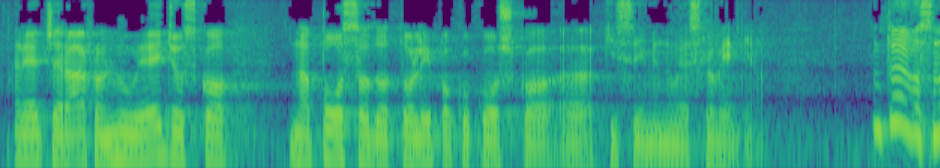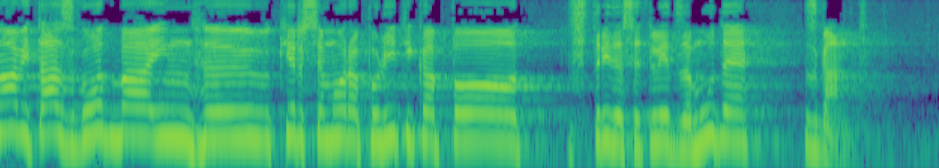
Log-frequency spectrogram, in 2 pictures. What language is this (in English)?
Slovenian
